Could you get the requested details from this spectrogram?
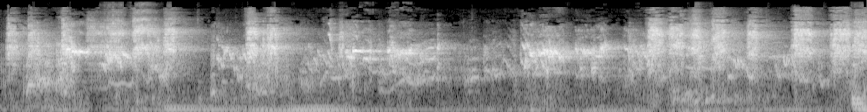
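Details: Pet budgies chattering in a continuous, busy stream of harsh squawks and twittering notes, with a short lull partway through before the chatter picks up again.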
